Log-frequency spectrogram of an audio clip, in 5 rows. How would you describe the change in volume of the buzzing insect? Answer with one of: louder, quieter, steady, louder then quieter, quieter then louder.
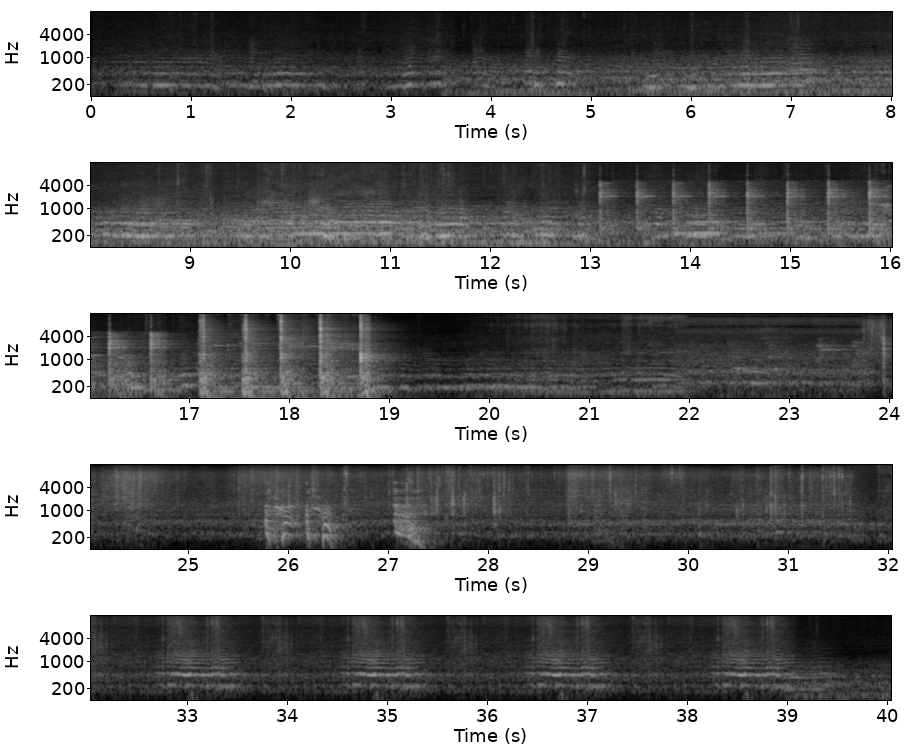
louder then quieter.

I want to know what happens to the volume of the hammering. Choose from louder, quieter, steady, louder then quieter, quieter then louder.
louder.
